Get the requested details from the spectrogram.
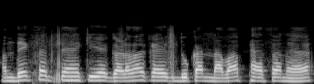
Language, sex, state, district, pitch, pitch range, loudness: Hindi, male, Jharkhand, Garhwa, 175 Hz, 165-185 Hz, -14 LUFS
